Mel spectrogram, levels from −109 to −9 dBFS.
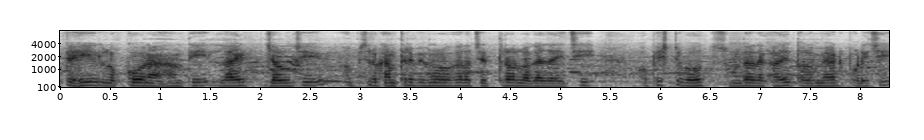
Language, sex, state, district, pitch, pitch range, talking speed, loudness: Odia, male, Odisha, Malkangiri, 155 Hz, 145-160 Hz, 145 wpm, -21 LUFS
